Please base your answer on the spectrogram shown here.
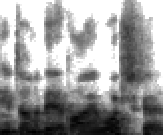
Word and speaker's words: ayahuasca: Ayahuasca. Is that how Yeah. you pronounce it? Okay. Ayahuasca.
